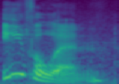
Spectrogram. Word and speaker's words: Evelyn: parts of europe um e v e ly n was pronounced evil in so that like famous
